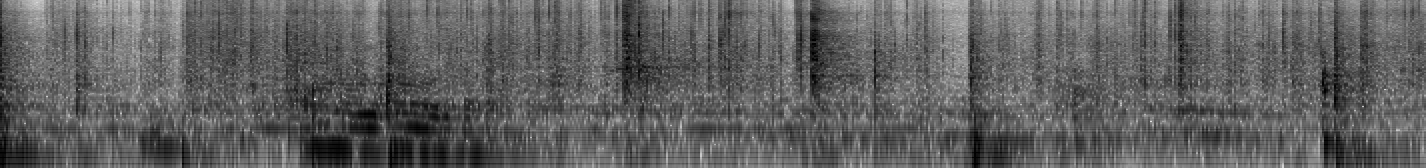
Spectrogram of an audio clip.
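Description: Thin plastic packaging bag crinkling and crackling as hands press, fold and peel it open around a folded T-shirt, with a few sharper crackles along the way.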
